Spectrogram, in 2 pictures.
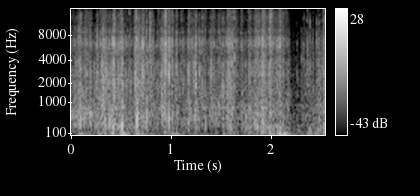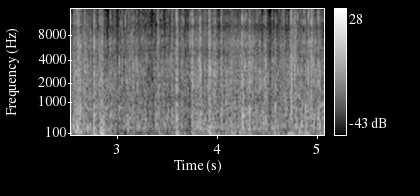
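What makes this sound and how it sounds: Hands scrunch and twist a section of clear plastic air-pillow packaging film on a white table, producing dense, bright crinkling and crackling. The crinkles continue almost without a break, with a brief lull about two seconds in before the scrunching picks up again.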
